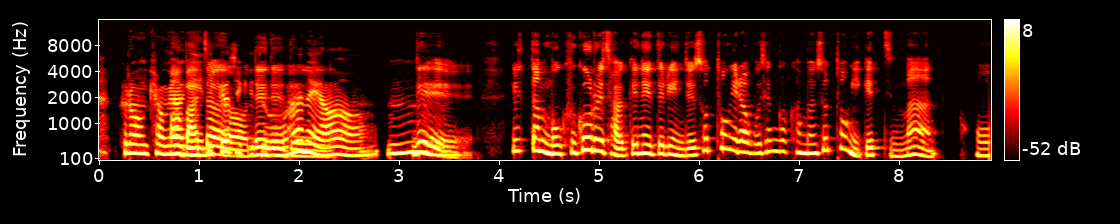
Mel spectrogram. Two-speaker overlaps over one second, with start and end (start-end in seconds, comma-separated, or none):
0.7-3.7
